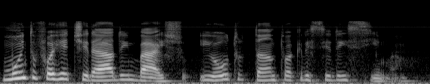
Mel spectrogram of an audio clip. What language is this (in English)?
Portuguese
